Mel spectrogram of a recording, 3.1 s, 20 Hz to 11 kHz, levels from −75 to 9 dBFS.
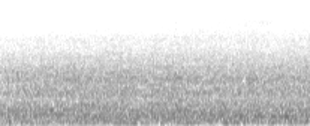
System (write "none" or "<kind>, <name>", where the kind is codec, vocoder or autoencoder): autoencoder, DAC-VAE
